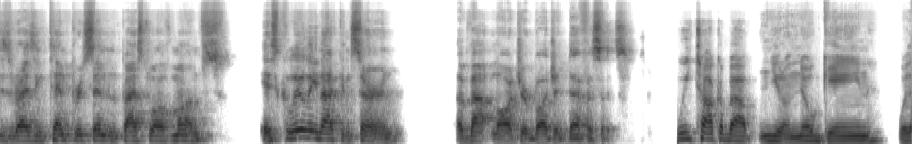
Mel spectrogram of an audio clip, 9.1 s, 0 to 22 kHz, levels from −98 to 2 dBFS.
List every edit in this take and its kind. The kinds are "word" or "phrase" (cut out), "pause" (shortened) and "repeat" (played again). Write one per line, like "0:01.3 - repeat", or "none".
none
